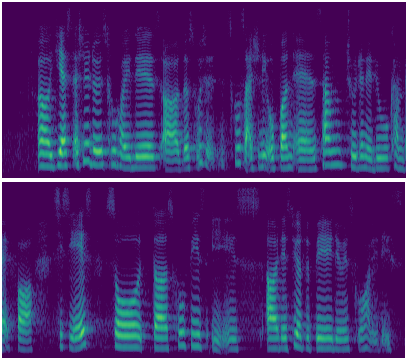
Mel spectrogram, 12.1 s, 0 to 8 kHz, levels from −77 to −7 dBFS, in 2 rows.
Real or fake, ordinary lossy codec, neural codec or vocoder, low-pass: fake; none; codec, 24 kHz, 0.5 kbps, DualCodec; 7.2 kHz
